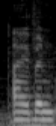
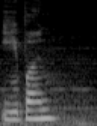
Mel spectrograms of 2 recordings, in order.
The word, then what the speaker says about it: Ivan: Uh I according to Dr. 86, the correct way to say it is Eban. Um like the canon way.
